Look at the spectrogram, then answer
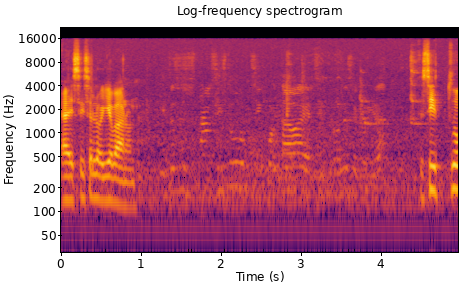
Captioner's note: reporter in Spanish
